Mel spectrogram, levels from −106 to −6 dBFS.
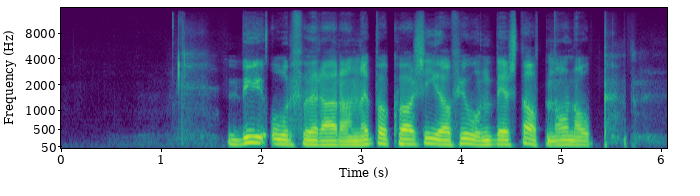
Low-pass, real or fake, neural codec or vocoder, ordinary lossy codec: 14.4 kHz; fake; codec, 44.1 kHz, 2.6 kbps, SNAC; none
